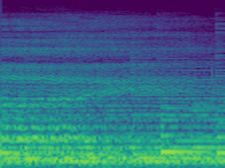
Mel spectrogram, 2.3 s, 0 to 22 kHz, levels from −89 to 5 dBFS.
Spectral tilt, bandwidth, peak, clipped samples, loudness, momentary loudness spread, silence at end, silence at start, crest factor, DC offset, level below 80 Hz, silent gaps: -7.5 dB/octave; 14 kHz; -2 dBFS; under 0.1%; -15 LUFS; 4 LU; 0 s; 0 s; 12 dB; under 0.1%; -42 dBFS; none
